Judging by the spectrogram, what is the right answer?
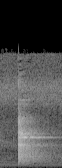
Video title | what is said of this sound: GRINDER SAFETY | if you can hear that little resonating ring that little Ting that goes all the way around you know there aren't any cracks in there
